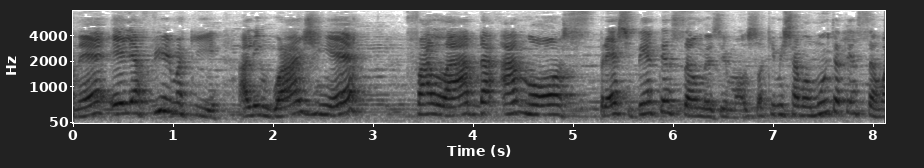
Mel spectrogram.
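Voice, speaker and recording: High-voiced woman preaching in a roomy space. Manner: ends phrases with a questioning "né?", asks listeners questions, greets viewers by name. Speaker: preacher on a live stream. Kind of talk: live-streamed sermon. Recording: roomy, slightly dull sound with faint music behind.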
